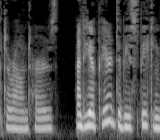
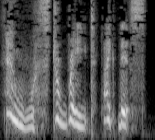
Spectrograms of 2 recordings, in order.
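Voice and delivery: higher, louder, demonstrating; impatient correction; 5 semitones higher, 4 dB louder, much slower than usual. A narrator's reading. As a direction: snap the correction out.

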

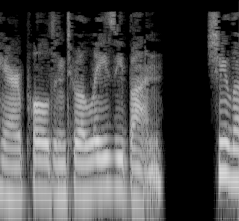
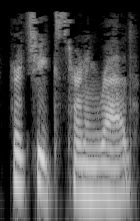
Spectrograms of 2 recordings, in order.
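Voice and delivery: plain reading voice

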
